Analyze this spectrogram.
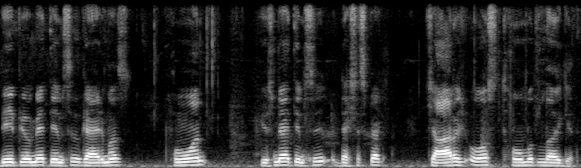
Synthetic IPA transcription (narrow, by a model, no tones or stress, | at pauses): beːpʲioːmet̪ʲemsĩnzɡaːɾʲmɐnzpʰoːɐn | jusmet̪imsĩɖɐʃɐspʲeʈt͡ʃaːɾɨd͡ʒoːst̪ʰoːmut̪ləːɡʲit̪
